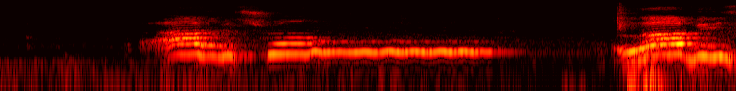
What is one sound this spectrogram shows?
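A young woman sings in a wavering voice.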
